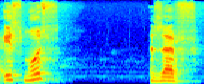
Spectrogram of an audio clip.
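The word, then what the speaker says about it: اسم الظرف: पे शद्दा नहीं होएगी, क्योंकि जो ज़ा है ये शमसी हरूफ में है, इस पे शद्दा है, इसकी 2 दफ़ा साउंड होती है। तो इस मुज, और जो शमसी हरूफ है उसमें अल साइलेंट होता है, इसको पढ़ा नहीं जाता। डायरेक्ट मीम को हम ज़ा से मिला देंगे और बन जाएगा इस मुज ज़र्फ।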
